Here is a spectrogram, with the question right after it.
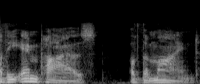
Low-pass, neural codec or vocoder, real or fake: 7.2 kHz; none; real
